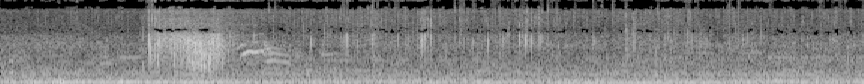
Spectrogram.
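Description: Splash pad water jets spraying with a steady hiss, with a louder burst of spray lasting about half a second about one and a half seconds in.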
